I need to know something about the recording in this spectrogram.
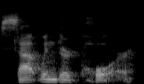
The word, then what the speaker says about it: Satwinder Kaur: The council member's name is pronounced Satwinder Kaur.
